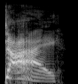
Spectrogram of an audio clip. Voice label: taunt, citizen voice

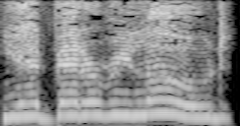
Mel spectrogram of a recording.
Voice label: reload, scientist female

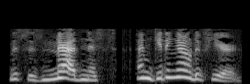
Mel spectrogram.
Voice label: madness, female

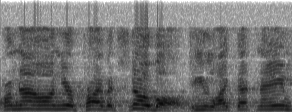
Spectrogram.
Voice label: chat; sgthartmann

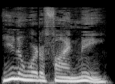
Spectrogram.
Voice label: you know where, scientist female

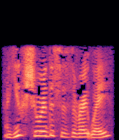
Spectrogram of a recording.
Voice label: right way out, female sci

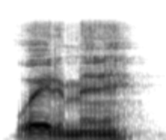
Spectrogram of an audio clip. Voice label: sniper, grunt; nimble grunt

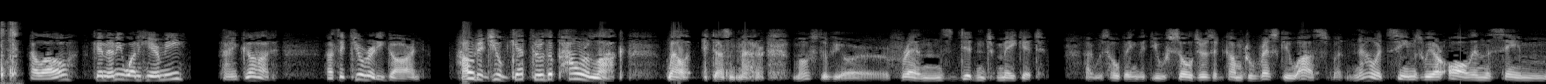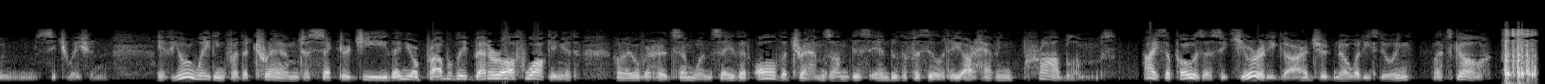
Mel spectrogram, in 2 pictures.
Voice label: phone, scientist; sven

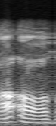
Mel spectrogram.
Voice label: uh oh

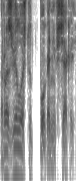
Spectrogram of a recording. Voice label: soldier idle, russian

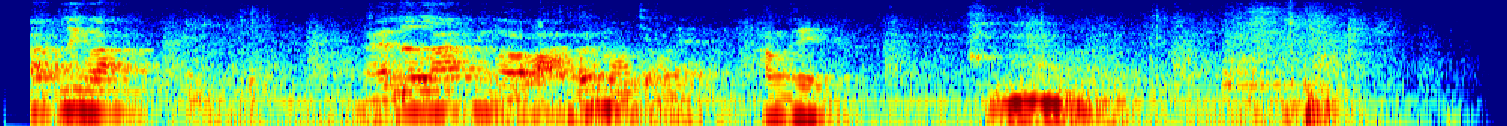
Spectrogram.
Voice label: chat

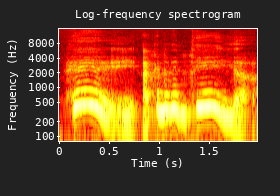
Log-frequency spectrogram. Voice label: soldier voice

